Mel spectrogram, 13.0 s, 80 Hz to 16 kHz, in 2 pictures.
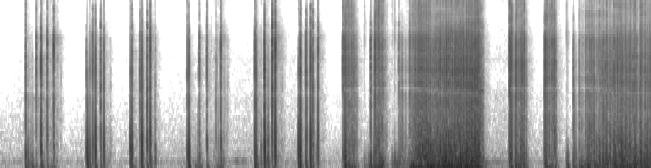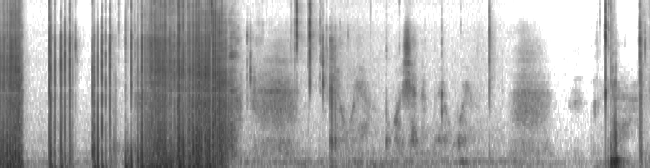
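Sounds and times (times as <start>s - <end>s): rough scratching: 0.3s - 9.0s.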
